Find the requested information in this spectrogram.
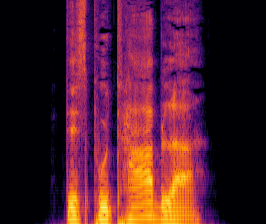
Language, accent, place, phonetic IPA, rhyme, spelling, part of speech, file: German, Germany, Berlin, [ˌdɪspuˈtaːblɐ], -aːblɐ, disputabler, adjective, De-disputabler.ogg
- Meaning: 1. comparative degree of disputabel 2. inflection of disputabel: strong/mixed nominative masculine singular 3. inflection of disputabel: strong genitive/dative feminine singular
